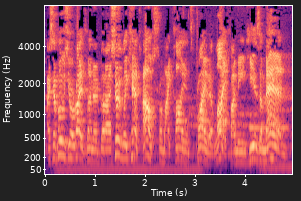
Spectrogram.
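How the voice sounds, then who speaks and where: Bright man as an evasive Hollywood agent. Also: on the high side, brisk, soft background music. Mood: nervous, evasive. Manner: hedging, repeats himself. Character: evasive, eager-to-please male Hollywood talent agent. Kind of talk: improvised old-time radio drama parody.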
